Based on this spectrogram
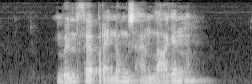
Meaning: plural of Müllverbrennungsanlage
- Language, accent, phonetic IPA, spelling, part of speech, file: German, Austria, [ˈmʏlfɛɐ̯bʁɛnʊŋsˌʔanlaːɡn̩], Müllverbrennungsanlagen, noun, De-at-Müllverbrennungsanlagen.ogg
